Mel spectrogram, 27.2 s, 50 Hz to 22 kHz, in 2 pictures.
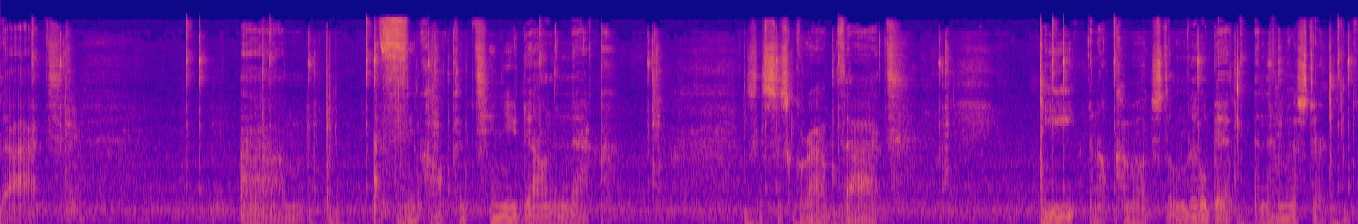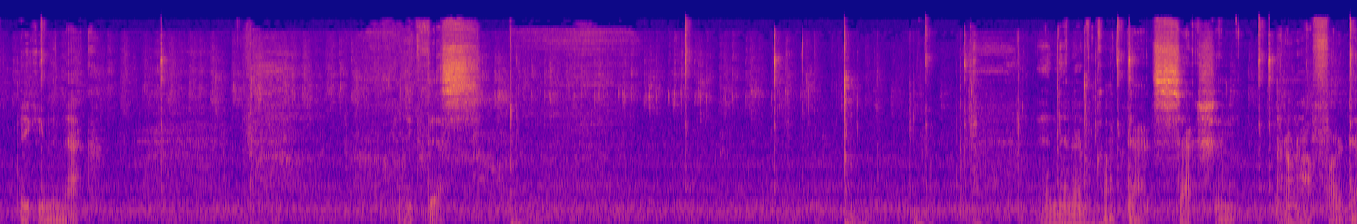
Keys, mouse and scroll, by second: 1.8-3.5 drag, 3.2 Tab, 7.6 click, 8.4-9.5 middle drag, 10.4 e, 11.1-12.4 drag, 12.4 middle click, 13.2 e, 13.9-15.6 drag, 18.6 KP_7, 20.3 click, 22.1 a, 22.8-24.4 middle drag, 24.4 ctrl+r, 24.5 middle click.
